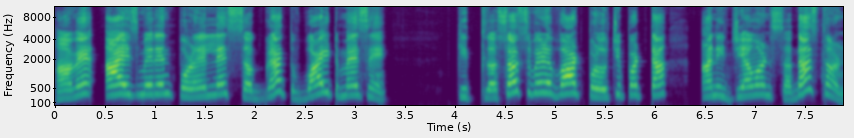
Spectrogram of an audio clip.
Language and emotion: Goan Konkani, angry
